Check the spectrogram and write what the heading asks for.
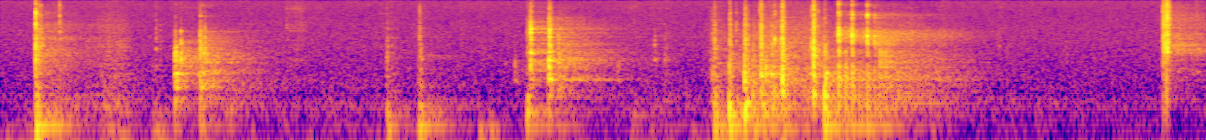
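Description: Plastic LEGO Duplo bricks clicking and clattering as they are pulled off the boat and set down on a table, in several separate clicks with a busier clatter a little past the middle.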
